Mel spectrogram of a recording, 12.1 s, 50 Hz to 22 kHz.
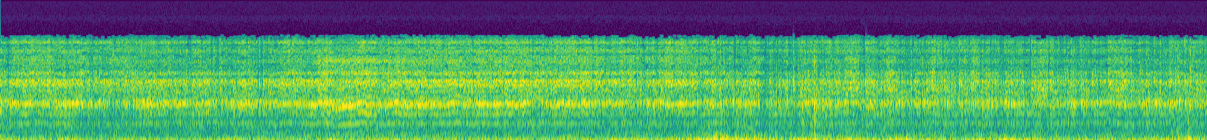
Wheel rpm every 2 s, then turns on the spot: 70, 70, 70, 70, 70, 70.
none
